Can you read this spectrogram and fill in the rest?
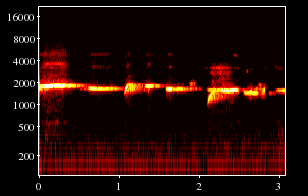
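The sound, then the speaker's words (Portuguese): A clear whistled tune: sustained pure notes that glide and step between pitches in short phrases, like a film theme, with brief pauses and no talking. “lembrando do, da trilha do Kill Bill, que também é outra”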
